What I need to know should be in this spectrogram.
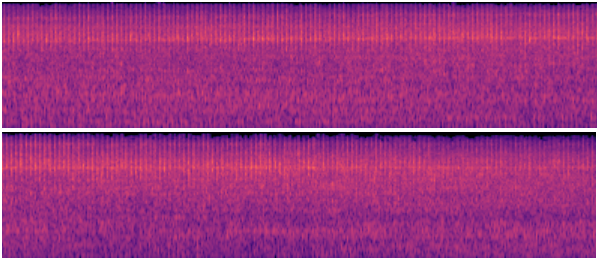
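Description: A diesel locomotive rumbles loudly close by as it pulls away.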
